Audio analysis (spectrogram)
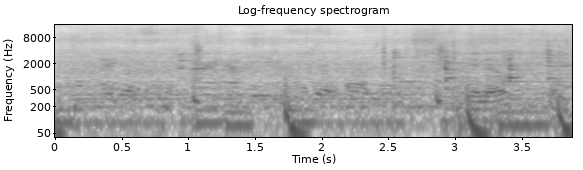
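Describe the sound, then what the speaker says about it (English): Garlic sizzles in hot oil in a pan for a vegetable stir fry, a steady loud frying hiss with stirring clatter and a few sharp pan knocks, close up. "That gets a little sizzle to it."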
